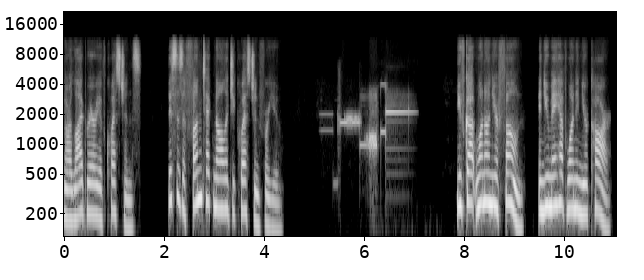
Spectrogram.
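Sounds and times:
quick electronic tones: 0:05.1 - 0:07.1.

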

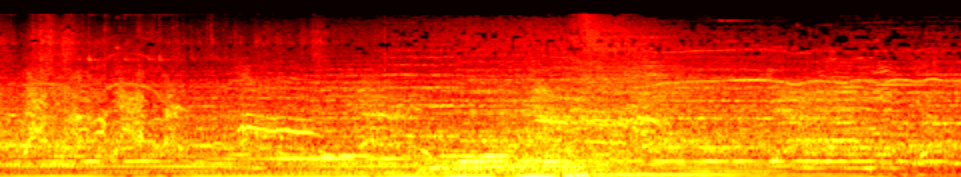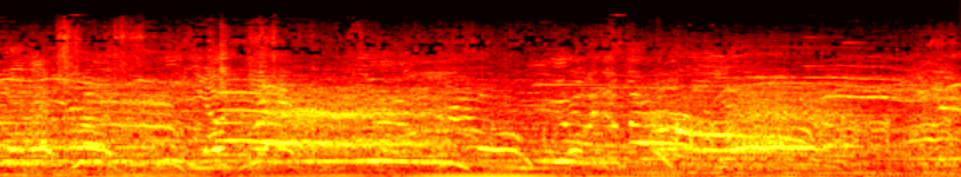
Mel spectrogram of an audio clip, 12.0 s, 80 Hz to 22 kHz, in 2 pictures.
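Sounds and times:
crowd cheering: 0:00.0 - 0:12.0
film music: 0:00.0 - 0:12.0
men shouting excitedly: 0:00.0 - 0:12.0.

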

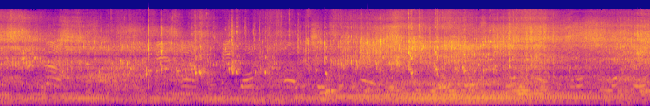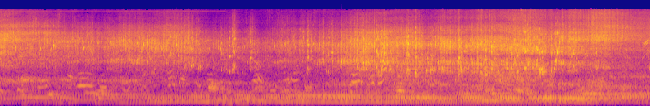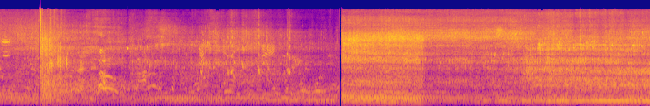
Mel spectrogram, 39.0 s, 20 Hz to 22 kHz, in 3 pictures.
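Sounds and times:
tank engine running: 0:00.0 - 0:39.0.

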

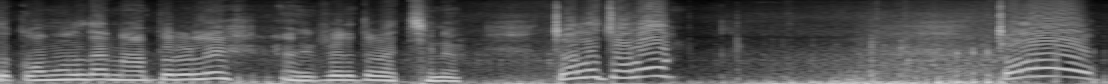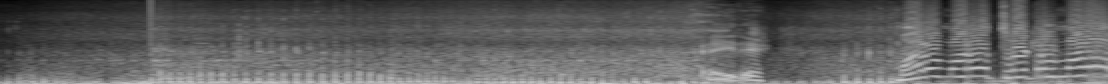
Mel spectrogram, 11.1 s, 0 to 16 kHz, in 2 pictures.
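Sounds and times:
motorcycle engine at low revs: 0:03.5 - 0:11.0.

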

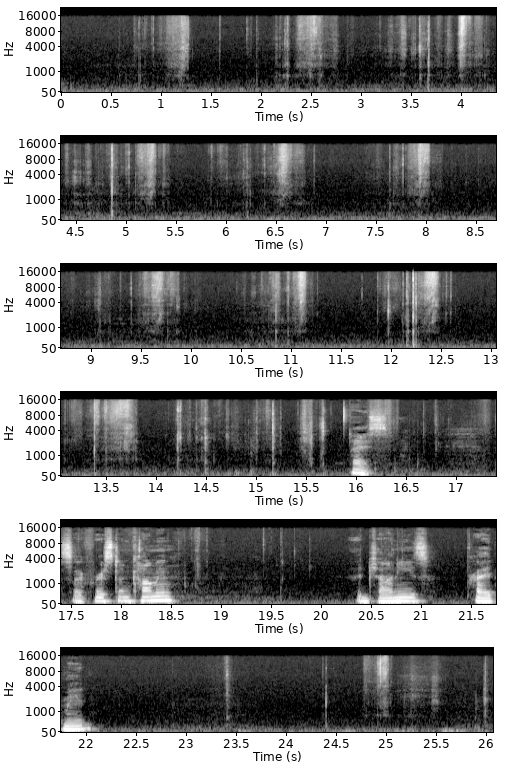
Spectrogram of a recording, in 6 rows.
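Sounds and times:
cards sliding off a stack: 0:11.9 - 0:12.6.

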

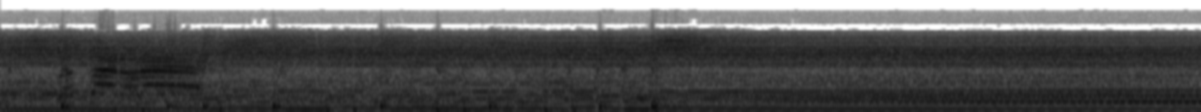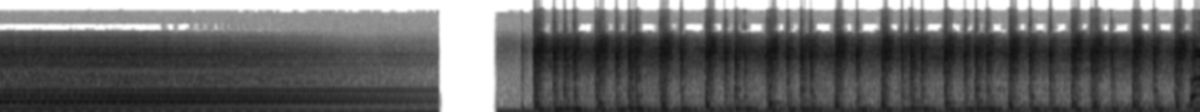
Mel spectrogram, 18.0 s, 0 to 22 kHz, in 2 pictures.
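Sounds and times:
punk rock music: 0:00.0 - 0:12.3, 0:13.0 - 0:18.0
fast loud drum hits: 0:13.0 - 0:18.0.

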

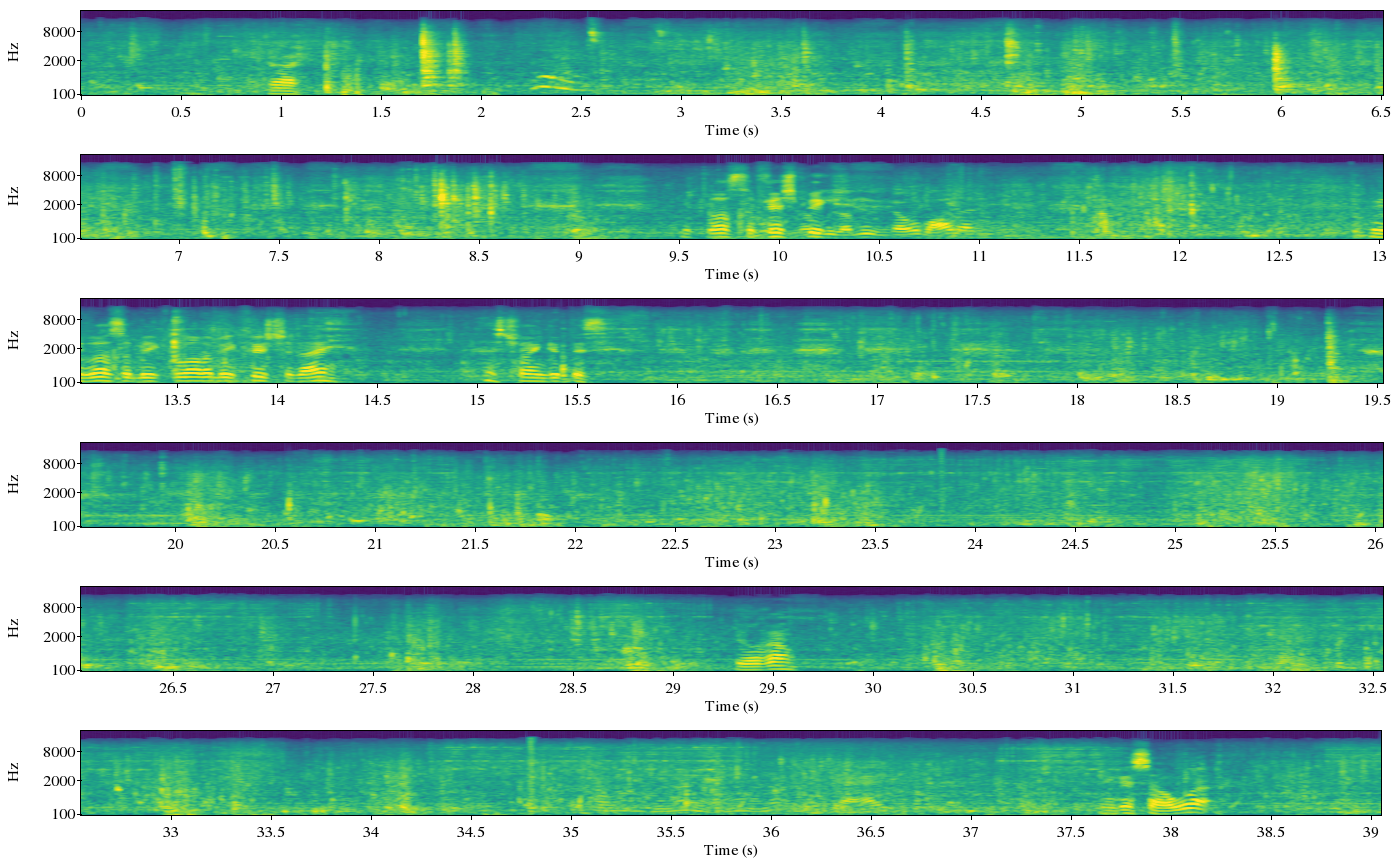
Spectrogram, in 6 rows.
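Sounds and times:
water slapping a hull: 0:00.0 - 0:39.0
voices: 0:09.5 - 0:11.4.

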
